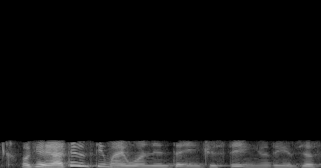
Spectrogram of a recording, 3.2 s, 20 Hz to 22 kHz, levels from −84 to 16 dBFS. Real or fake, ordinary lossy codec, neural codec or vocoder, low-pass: real; MP3, 24 kbps; none; 3.6 kHz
